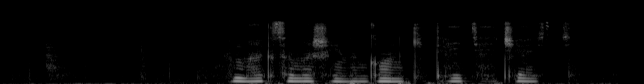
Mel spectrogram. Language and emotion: Russian, neutral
